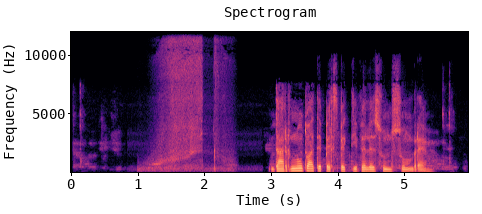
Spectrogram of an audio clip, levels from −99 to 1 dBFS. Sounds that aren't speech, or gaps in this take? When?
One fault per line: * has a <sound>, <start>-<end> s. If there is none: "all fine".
* has a whoosh, 1.0-2.5 s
